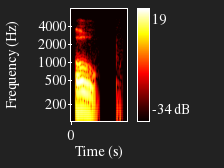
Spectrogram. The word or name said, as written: ope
